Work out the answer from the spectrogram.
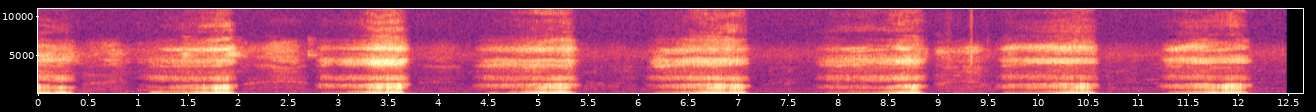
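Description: Loud, rhythmic rattling snores, about six over twelve seconds, roughly one every two seconds, with quiet pauses between.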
